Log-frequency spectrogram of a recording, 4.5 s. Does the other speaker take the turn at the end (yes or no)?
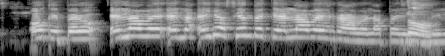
yes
